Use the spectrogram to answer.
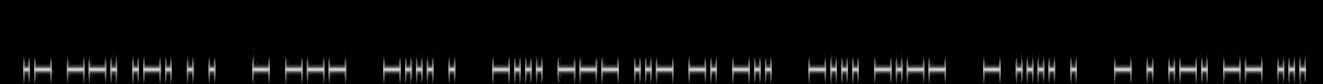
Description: Morse code, heard as a keyed tone, about 22 wpm, 700 Hz. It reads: AGREE TO BE BOUND BY THE TERMS
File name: Sets of 9 Words - 22wpm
